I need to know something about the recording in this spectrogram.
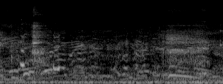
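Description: Background chatter of several people talking at once, indistinct and not close, over a steady low hum.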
